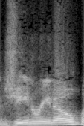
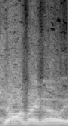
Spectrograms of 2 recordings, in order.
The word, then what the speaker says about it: Jean Reno: G, uh, Gene Reno, as we say in America. – Gene Reno. Okay. – Jean Reno, yeah.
